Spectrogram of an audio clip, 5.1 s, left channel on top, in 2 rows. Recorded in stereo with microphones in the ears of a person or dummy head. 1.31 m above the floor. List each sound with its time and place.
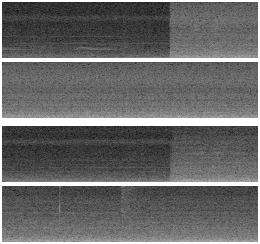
1.7 s a hiss: 85° left, 1.3 m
